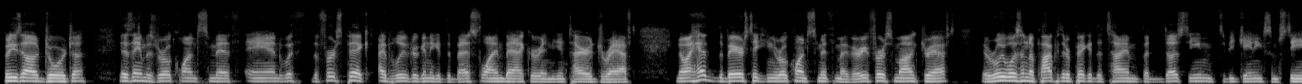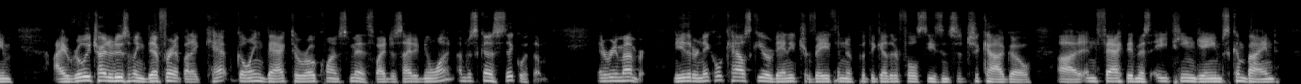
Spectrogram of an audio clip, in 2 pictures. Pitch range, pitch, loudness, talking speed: 135-155 Hz, 145 Hz, -22 LUFS, 255 wpm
